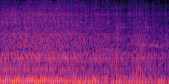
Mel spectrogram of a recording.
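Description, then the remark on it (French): A motorcycle engine runs loud, its low throaty drone shifting in pitch partway through as it revs, with no voices over it. “Vous savez, celui qui m'avait marqué à tout jamais, quand il repartait de chez moi sur sa moto”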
